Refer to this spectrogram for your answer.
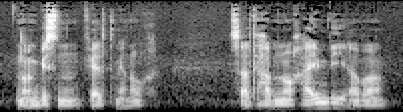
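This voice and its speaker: A man with a very deep, low pitch, ordinary pitch variation and a fairly slow pace, over noticeable background noise. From Eritrea. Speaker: author and refugee. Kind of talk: interview. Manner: halting.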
